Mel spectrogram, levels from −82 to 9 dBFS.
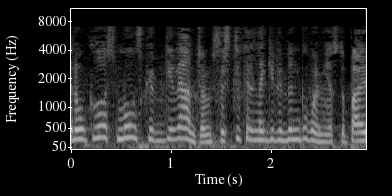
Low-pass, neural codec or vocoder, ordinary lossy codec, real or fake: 7.2 kHz; codec, 16 kHz, 1.1 kbps, Voila-Tokenizer; MP3, 32 kbps; fake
